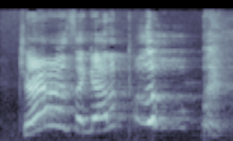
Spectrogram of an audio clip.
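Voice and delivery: put-on loud, high little-boy voice; high-pitched child impression, amused; Michael. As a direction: imitate a kid announcing it for all to hear. Voices child calling from bathroom stall.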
